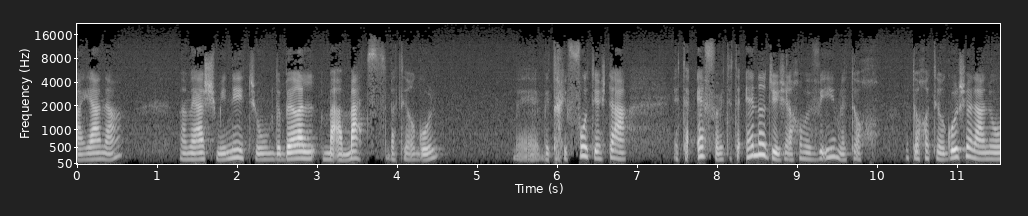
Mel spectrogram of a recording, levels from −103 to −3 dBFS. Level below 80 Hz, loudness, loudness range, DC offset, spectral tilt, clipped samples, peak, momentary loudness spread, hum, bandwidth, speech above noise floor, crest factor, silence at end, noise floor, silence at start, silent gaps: -76 dBFS; -26 LUFS; 5 LU; under 0.1%; -3.5 dB/octave; under 0.1%; -2 dBFS; 16 LU; none; 18.5 kHz; 26 dB; 24 dB; 0 s; -52 dBFS; 0 s; none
